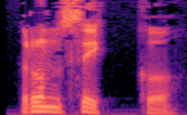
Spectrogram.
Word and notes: Ronsecco: lingua italiana

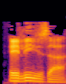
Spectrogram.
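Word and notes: Elisa: italiano

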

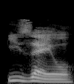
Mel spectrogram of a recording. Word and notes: iseo: lingua italiana

